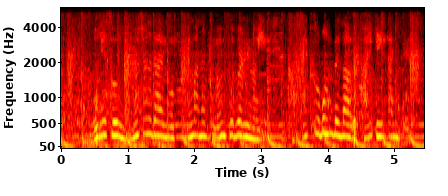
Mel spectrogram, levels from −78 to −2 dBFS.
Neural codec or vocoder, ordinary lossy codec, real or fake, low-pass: codec, 24 kHz, 0.9 kbps, WavTokenizer, medium music audio release; MP3, 48 kbps; fake; 5.4 kHz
